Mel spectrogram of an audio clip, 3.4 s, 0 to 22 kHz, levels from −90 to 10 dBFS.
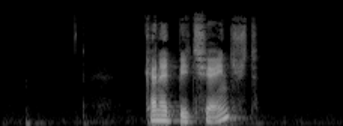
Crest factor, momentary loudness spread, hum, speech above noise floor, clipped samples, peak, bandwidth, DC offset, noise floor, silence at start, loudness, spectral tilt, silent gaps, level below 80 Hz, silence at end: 26 dB; 18 LU; none; 53 dB; under 0.1%; -10 dBFS; 14.5 kHz; under 0.1%; -84 dBFS; 1.45 s; -30 LUFS; -4 dB/octave; none; -64 dBFS; 0.9 s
